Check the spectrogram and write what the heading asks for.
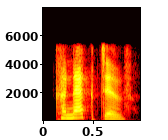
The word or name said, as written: connective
